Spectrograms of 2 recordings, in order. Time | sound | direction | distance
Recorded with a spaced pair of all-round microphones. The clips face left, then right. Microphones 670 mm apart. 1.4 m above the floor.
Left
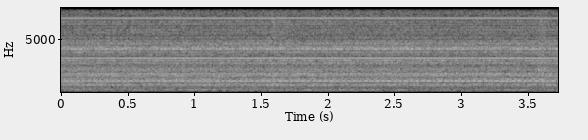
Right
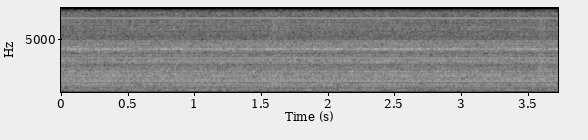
0.0 | an engine running | 5° left (ahead or behind) | 0.9 m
